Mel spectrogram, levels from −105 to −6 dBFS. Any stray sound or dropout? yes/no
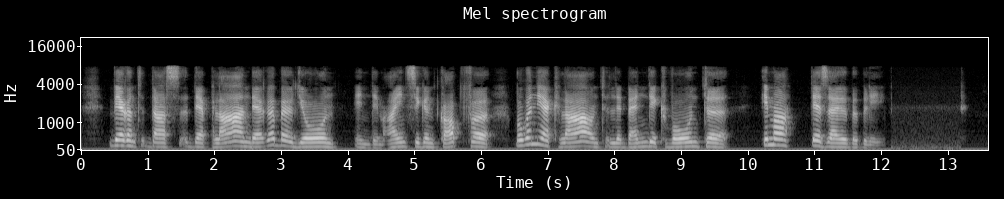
no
